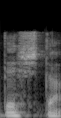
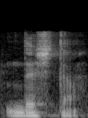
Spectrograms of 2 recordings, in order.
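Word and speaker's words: でした: This is almost always dropped completely, so it sounds like deshita, deshita.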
